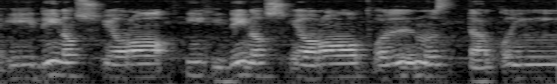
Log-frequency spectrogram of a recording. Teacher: ہا، اہدنا الصراط المستقیم، یہاں تو بھی موٹا کرنا ہے، تا نہیں پڑھنا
